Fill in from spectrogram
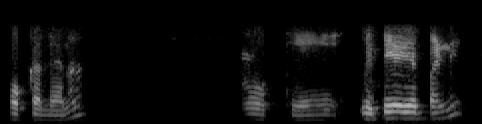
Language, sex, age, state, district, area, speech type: Telugu, male, 18-30, Telangana, Nalgonda, urban, conversation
